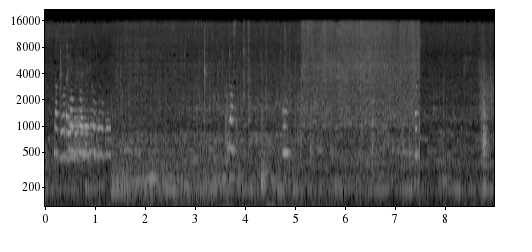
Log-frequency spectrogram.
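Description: Sliced peppers, carrots and minced meat sizzling in a non-stick pan, with a few light spatula taps. The sizzle grows louder from about five seconds in and drops back after about seven and a half. A short high-pitched call is heard near the start.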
